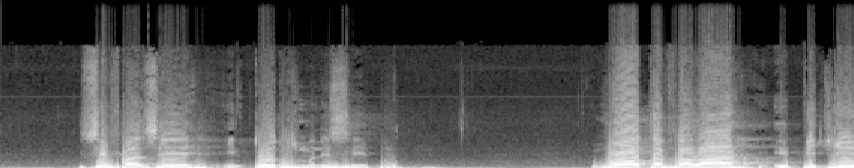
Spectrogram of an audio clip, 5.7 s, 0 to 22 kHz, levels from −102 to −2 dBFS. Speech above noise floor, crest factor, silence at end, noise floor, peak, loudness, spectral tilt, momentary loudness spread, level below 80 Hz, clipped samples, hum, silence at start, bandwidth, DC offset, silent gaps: 31 dB; 6 dB; 0 s; -36 dBFS; 0 dBFS; -6 LUFS; -7 dB/octave; 14 LU; -16 dBFS; 4%; none; 0.5 s; 16 kHz; under 0.1%; none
